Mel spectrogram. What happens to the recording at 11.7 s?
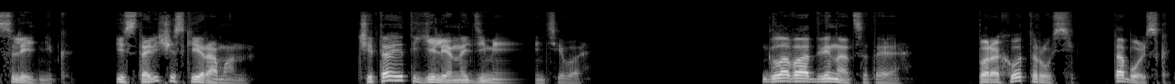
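At 11.7 s a jitter buffer speed-up, running from 10.13 s, is just ending. The receiver trimmed short pitch-period pieces to drain excess buffered delay, removing around a tenth of a second. The speech runs about 5% faster and sounds hurried, yet its pitch stays unchanged, unlike a resampling speed error.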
